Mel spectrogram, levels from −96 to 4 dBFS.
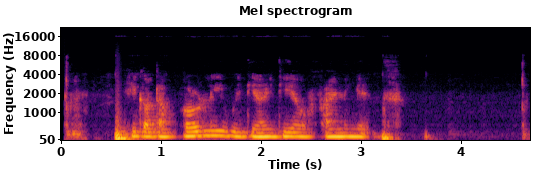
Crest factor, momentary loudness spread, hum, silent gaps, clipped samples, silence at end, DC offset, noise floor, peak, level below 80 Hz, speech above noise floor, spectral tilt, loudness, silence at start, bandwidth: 14 dB; 10 LU; none; none; under 0.1%; 0.05 s; under 0.1%; -62 dBFS; -2 dBFS; -28 dBFS; 47 dB; -11.5 dB/octave; -16 LUFS; 0.05 s; 3.8 kHz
